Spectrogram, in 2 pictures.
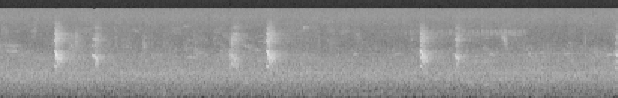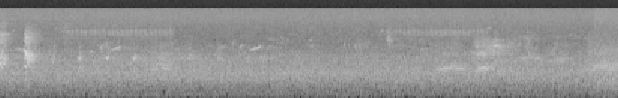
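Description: A bird calling in short pairs of calls, four pairs spaced a few seconds apart, over a steady outdoor background hiss.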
